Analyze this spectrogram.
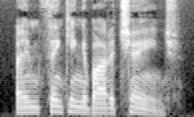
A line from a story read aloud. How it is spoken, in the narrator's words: I said evenly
